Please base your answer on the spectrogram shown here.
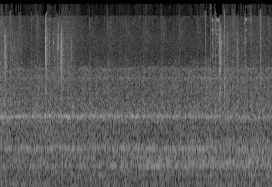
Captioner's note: footsteps crunching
